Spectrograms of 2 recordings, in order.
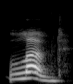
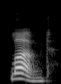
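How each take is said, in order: No difference in how they are said.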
